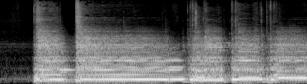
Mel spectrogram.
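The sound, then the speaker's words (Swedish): A loud, heavily distorted electric guitar played into a distorted tube amplifier rings out sustained notes, briefly choked and re-struck a few times, with a thick, saturated amp tone and no talking. “Men om vi tänker oss att du har det här distade ljudet, vi säger så här.”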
